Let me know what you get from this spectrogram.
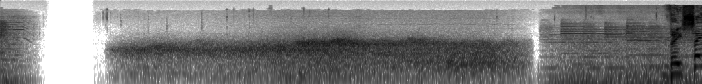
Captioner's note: wind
